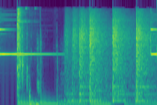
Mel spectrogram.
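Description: A bright bell-ding sound effect for a subscribe animation's notification bell, one steady ring lasting under a second at the start. It plays over background music with a beat and bass.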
